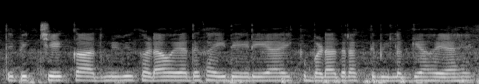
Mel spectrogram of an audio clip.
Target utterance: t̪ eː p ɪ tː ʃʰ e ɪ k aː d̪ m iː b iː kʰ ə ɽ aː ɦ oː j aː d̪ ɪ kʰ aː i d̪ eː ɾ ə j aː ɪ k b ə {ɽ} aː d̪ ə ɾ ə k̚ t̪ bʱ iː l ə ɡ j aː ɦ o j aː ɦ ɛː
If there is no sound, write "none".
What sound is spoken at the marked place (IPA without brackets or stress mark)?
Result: ɽ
